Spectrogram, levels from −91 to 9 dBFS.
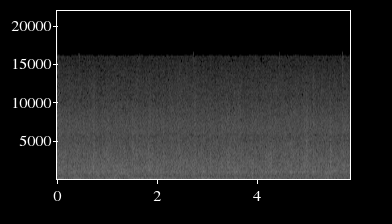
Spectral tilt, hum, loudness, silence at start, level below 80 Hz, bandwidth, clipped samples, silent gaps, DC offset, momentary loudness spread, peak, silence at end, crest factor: -1 dB/octave; none; -41 LUFS; 0 s; -56 dBFS; 16.5 kHz; under 0.1%; none; under 0.1%; 1 LU; -28 dBFS; 0 s; 16 dB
